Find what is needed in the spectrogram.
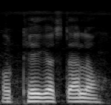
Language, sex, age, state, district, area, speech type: Odia, male, 18-30, Odisha, Ganjam, urban, spontaneous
